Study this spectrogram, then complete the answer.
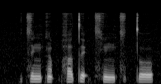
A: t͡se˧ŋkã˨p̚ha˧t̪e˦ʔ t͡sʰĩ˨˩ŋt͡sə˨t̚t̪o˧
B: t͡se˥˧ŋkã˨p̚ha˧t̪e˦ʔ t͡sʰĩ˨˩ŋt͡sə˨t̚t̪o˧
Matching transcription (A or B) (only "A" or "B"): A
